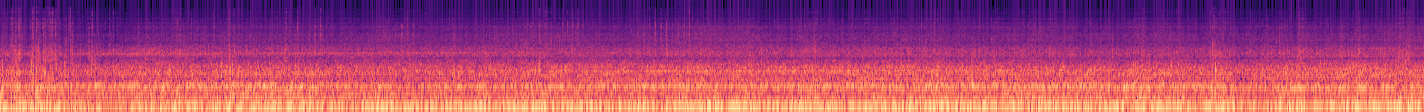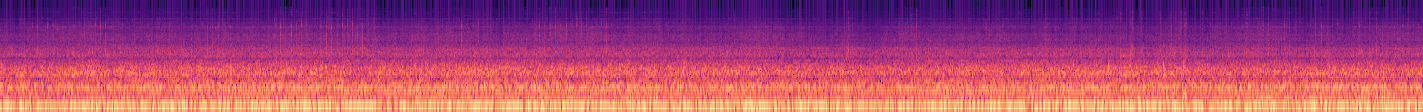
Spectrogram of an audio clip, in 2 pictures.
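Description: The ridden bike's motor running at a steady, even pitch, with steady wind and road rumble on the microphone.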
